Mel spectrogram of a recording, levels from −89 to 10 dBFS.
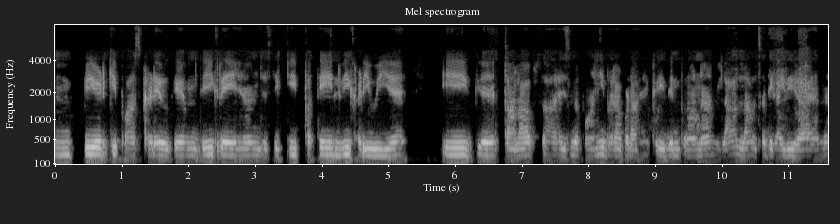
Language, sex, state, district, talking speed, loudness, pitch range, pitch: Hindi, male, Uttar Pradesh, Etah, 185 wpm, -25 LUFS, 110-115 Hz, 110 Hz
